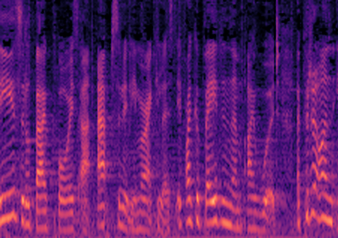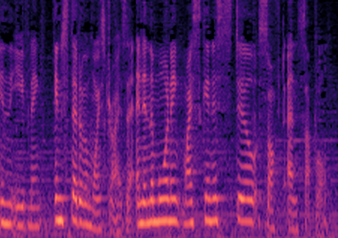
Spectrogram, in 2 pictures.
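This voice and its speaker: Faint music plays in the background as the speech races along at a very fast pace. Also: woman, hardly any pauses. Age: 30s. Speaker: mother, product tester. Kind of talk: product testimonial. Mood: upbeat, enthusiastic. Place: home room.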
